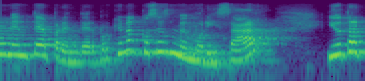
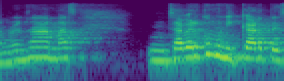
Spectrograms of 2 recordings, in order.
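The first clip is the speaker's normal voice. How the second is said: ordinary talk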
